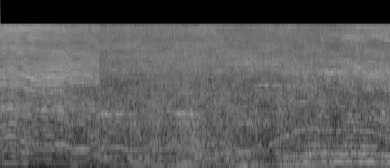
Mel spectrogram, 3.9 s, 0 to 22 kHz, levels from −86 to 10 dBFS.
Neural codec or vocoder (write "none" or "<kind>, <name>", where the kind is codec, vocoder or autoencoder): none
